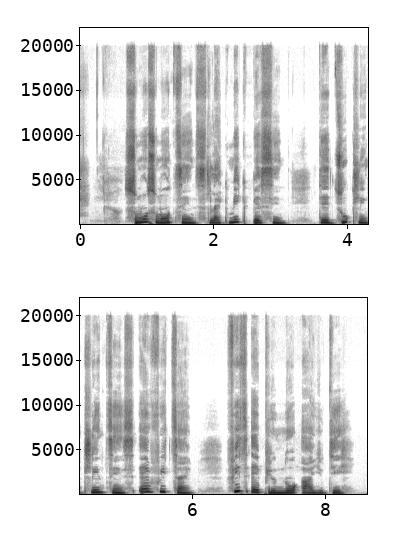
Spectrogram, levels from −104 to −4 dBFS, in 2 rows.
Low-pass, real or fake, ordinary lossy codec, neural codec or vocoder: none; real; none; none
